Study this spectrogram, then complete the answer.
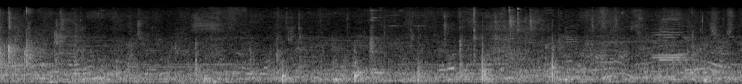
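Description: Several women talk quietly in a large echoing hall.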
